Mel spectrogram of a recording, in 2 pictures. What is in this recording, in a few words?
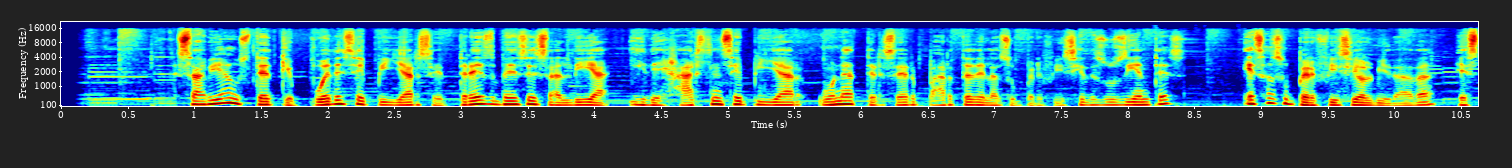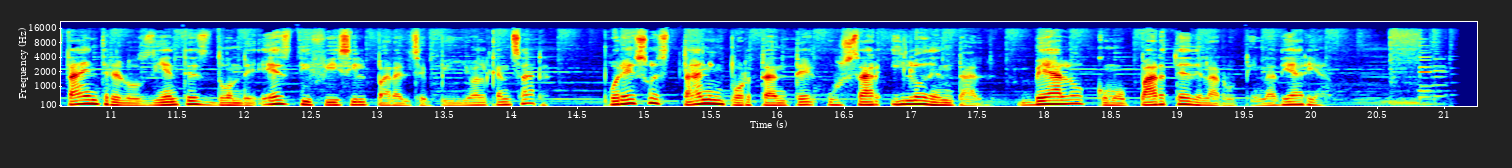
Dental Spanish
